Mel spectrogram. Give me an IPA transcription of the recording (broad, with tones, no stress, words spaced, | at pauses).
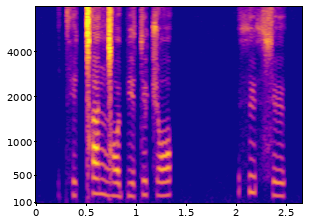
t̪ʰɪ˧ǀa˦ŋ͡ǀɔ˧ pʲœ˧tʏ˦t͡ʃɔ˦ | θy˦θsʏ˧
